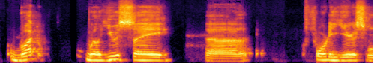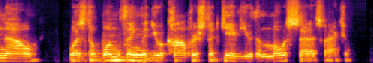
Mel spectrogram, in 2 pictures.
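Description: A man with an American accent speaks at a very slow pace, leaving long, frequent pauses. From US Midwest, Milwaukee, Wisconsin. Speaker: organizational consultant and author. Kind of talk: interview.

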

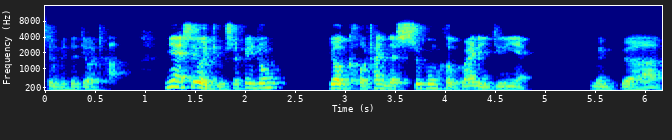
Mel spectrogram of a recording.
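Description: This man's intonation is lively as he keeps a moderate speed. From China, Shandong. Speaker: home builder and lecturer. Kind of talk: lecture.

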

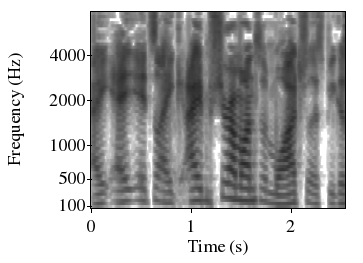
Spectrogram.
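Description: A man with an American accent talks at a fairly quick pace in a normal speaking voice, with ordinary pitch variation. The sound is dry and close, with no echo. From Los Angeles, California. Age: 20s. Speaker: comedian. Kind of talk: casual chat.

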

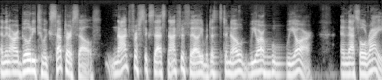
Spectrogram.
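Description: A man with an American accent sounds somewhat breathy, speaking at a medium pitch with ordinary pitch variation. His pace is moderate, and the background is quiet. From New York. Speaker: telecom entrepreneur and astrophotographer. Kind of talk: interview storytelling. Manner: halting.

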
